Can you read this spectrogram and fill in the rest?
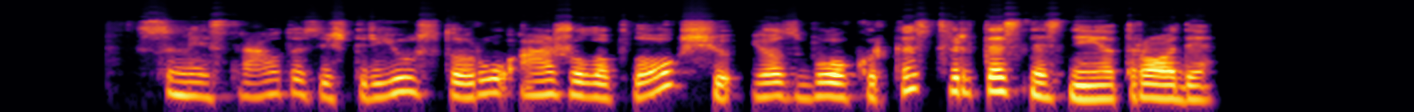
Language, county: Lithuanian, Vilnius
